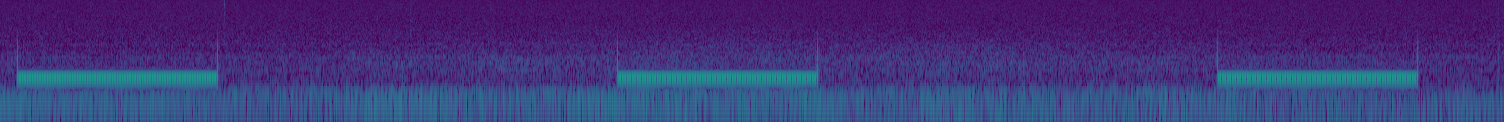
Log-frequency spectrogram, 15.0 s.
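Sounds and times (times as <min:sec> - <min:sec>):
American phone ringback tone: 0:00.2 - 0:02.2, 0:06.2 - 0:08.2, 0:12.2 - 0:14.2.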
